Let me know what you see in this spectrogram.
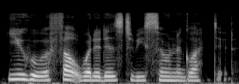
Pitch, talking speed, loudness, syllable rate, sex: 195 Hz, 275 wpm, -17 LUFS, 5.8 syllables/s, female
